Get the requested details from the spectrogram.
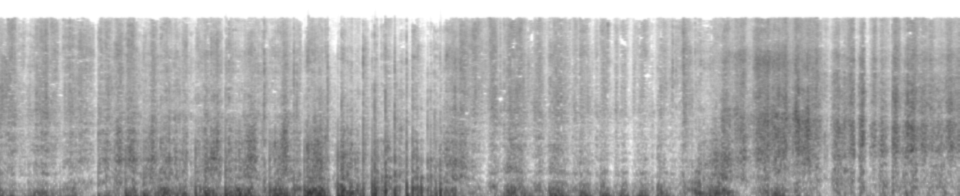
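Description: A sheet of thick white textured paper, held in front of the microphone, is scratched with fingertips and nails. The result is fast, irregular, rough scratching strokes with a heavy low rumble and little high-end brightness, swelling and fading in dense bursts throughout.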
